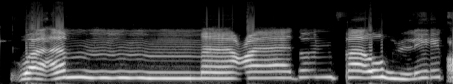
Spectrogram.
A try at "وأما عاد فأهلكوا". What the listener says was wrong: عاد پہ غنہ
